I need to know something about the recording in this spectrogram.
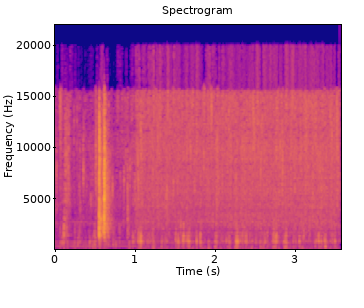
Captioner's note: boiling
